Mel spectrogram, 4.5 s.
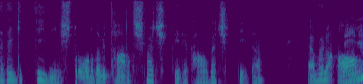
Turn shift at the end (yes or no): no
